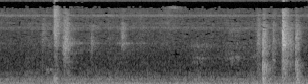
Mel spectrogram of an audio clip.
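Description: Gym locker room noise: a low steady hum with a few sharp knocks, one about a second in and two close together near the end.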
